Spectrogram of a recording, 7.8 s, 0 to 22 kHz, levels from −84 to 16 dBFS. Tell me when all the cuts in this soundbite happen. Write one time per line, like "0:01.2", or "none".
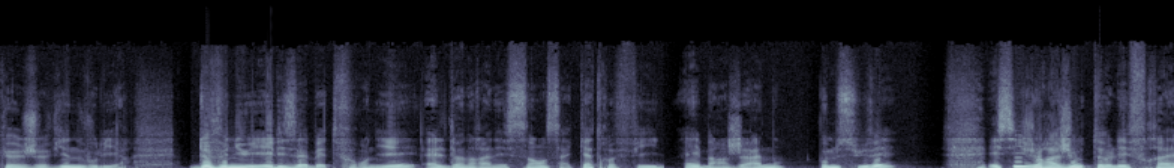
0:01.1
0:04.4

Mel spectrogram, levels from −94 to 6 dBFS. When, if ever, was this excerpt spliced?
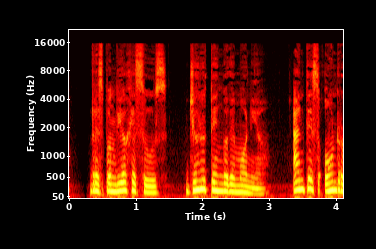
none

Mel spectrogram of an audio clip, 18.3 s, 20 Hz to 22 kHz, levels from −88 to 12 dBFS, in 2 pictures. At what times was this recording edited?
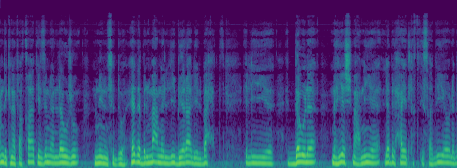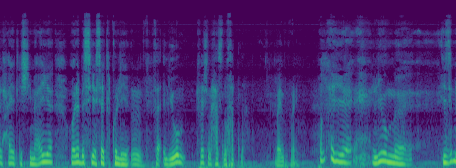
0:12.2

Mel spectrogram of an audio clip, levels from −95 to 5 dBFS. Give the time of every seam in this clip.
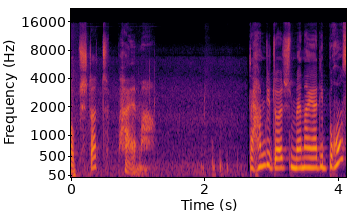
0:02.6

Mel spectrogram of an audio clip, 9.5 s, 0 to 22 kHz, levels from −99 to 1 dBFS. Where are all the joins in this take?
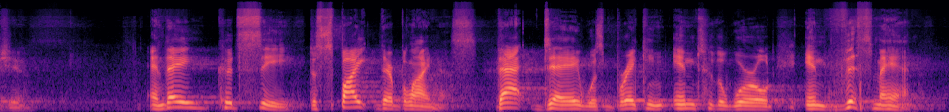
0:01.3
0:03.0
0:05.0

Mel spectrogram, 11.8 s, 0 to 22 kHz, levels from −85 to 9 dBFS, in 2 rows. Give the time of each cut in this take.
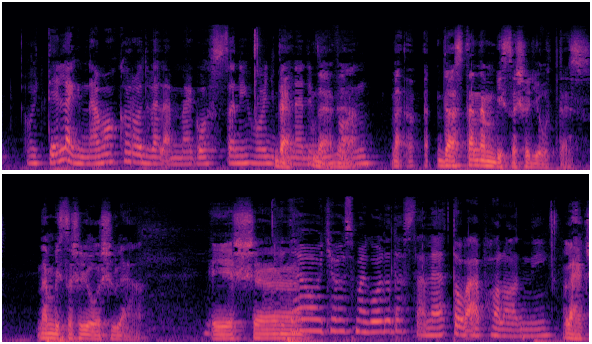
0:04.2

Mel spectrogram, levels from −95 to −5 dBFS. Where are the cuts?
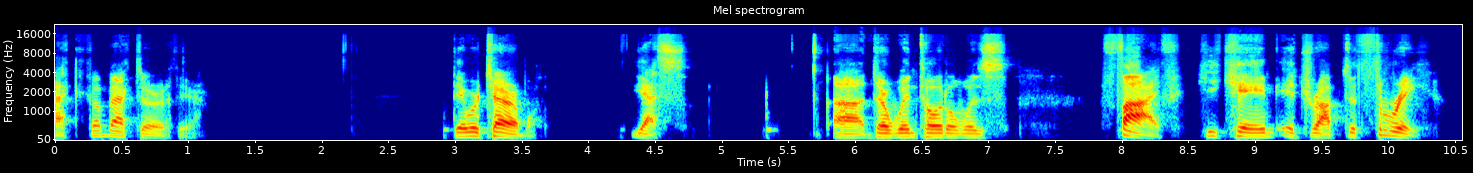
none

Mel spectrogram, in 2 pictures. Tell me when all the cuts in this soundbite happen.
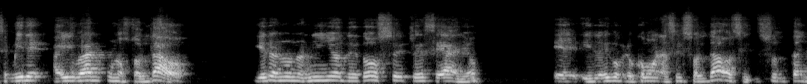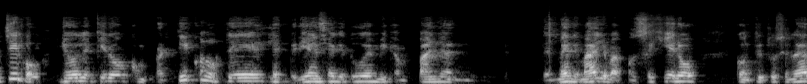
0:08.6

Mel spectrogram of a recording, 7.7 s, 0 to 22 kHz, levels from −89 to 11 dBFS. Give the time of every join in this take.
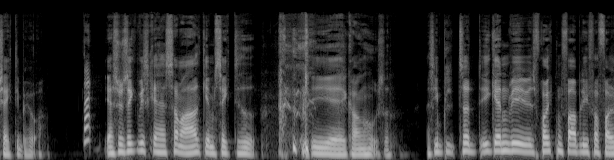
0:05.4

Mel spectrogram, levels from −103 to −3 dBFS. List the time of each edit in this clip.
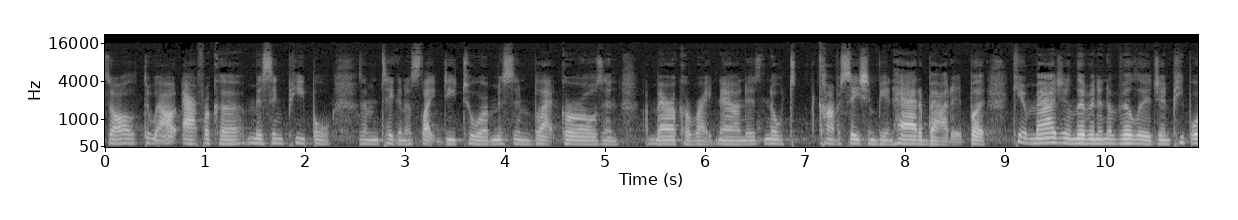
0:02.5

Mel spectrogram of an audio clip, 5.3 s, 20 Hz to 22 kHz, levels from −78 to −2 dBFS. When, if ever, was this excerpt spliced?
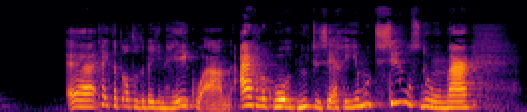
0:01.0

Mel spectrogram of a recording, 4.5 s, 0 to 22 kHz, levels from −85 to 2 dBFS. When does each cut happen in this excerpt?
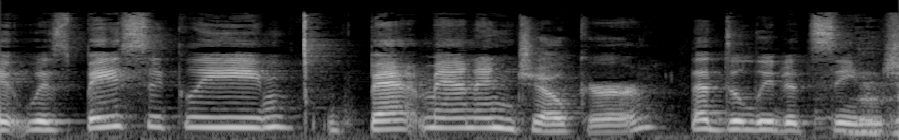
0:03.4

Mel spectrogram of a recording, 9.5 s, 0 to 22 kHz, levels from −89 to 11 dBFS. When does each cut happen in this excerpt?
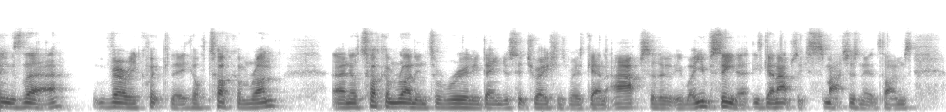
none

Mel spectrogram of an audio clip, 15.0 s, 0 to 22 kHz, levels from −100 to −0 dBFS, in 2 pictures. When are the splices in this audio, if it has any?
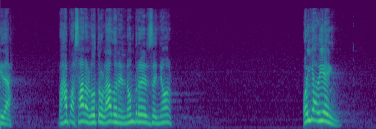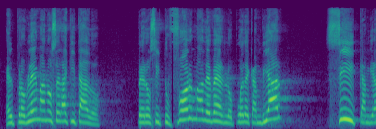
none

